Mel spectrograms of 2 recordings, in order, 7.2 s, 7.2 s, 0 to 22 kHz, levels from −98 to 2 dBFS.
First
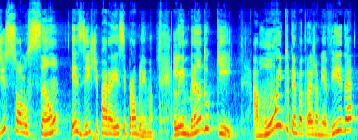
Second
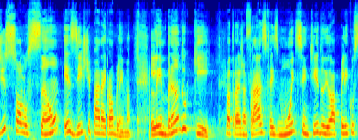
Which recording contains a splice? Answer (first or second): second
